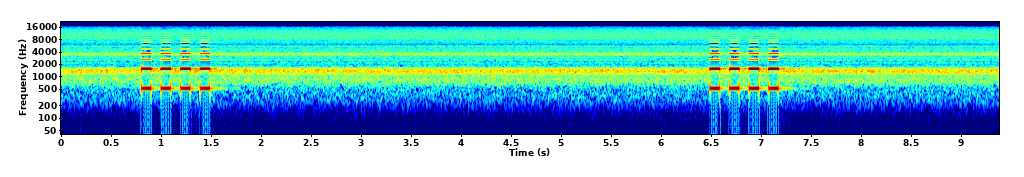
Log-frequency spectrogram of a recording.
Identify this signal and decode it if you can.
Alarm pattern, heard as an alarm's beeps, played twice, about 530 Hz, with room echo. Temporal four. Carbon monoxide.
